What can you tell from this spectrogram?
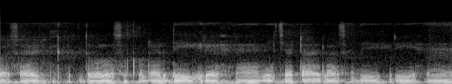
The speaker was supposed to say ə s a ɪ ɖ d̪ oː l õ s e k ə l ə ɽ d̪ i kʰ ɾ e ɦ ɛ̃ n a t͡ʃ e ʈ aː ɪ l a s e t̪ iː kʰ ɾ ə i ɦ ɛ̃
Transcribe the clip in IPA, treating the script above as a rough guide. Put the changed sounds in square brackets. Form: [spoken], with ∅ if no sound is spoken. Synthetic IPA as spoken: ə s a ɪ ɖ d̪ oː l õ s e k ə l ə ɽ d̪ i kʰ ɾ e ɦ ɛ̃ n [i] t͡ʃ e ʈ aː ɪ l a s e [d̪] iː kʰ ɾ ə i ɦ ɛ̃

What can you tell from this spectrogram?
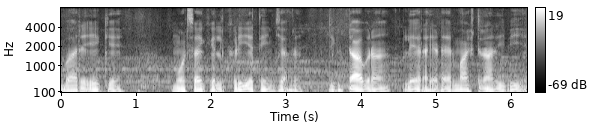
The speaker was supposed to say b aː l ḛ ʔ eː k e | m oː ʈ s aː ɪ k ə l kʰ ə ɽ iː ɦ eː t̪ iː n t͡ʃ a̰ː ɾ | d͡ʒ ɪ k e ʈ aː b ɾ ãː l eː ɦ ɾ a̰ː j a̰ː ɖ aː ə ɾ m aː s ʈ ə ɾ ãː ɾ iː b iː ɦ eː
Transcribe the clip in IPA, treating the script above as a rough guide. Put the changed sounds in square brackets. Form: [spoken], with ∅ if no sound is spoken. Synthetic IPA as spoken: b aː [ɾ] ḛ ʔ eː k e | m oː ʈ s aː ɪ k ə l kʰ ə ɽ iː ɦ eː t̪ iː n t͡ʃ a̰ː ɾ | d͡ʒ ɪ k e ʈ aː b ɾ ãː l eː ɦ ɾ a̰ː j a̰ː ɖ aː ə ɾ m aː s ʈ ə ɾ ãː ɾ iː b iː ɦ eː

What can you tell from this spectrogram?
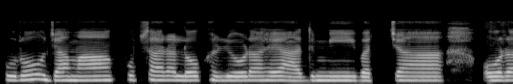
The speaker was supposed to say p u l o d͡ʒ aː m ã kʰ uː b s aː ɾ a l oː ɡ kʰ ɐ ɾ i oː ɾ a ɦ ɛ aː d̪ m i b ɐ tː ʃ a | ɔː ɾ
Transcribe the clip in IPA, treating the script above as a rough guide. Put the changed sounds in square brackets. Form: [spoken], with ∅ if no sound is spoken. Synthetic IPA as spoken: p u [ɾ] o d͡ʒ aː m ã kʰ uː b s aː ɾ a l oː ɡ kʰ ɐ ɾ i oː [ɽ] a ɦ ɛ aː d̪ m i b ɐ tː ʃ a | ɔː ɾ

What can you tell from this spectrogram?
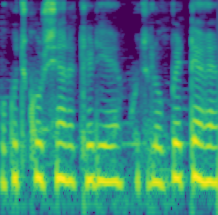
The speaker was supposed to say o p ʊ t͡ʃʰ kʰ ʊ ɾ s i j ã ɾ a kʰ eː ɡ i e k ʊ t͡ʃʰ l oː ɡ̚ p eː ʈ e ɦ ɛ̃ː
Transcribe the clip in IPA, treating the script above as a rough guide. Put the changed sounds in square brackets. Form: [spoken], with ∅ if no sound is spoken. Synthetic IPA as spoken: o [k] ʊ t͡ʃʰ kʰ ʊ ɾ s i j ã ɾ [ɐ] kʰ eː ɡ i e k ʊ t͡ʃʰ l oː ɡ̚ [b] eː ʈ e ɦ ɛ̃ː

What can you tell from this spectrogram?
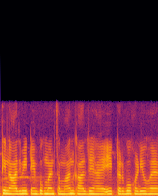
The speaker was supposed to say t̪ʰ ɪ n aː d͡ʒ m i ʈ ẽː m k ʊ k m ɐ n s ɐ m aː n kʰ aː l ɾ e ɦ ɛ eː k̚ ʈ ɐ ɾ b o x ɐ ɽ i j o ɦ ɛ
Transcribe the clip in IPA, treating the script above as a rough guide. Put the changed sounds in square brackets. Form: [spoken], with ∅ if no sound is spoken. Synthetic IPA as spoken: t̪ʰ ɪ n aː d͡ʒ m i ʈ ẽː m [p] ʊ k m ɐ n s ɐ m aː n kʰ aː l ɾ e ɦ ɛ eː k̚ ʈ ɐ ɾ b o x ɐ ɽ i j o ɦ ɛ

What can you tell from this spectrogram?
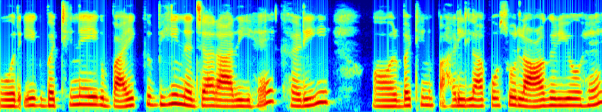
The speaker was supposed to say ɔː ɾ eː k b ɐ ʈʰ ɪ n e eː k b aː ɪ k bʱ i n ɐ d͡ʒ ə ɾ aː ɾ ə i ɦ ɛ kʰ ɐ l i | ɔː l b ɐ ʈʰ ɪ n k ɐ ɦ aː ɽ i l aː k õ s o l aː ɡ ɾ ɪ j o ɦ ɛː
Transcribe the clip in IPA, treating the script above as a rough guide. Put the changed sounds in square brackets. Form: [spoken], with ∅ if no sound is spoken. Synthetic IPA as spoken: ɔː ɾ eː k b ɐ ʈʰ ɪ n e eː k b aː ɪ k bʱ i n ɐ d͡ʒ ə ɾ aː ɾ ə i ɦ ɛ kʰ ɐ [ɽ] i | ɔː [ɾ] b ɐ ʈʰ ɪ n [p] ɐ ɦ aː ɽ i l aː k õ s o l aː ɡ ɾ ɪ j o ɦ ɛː

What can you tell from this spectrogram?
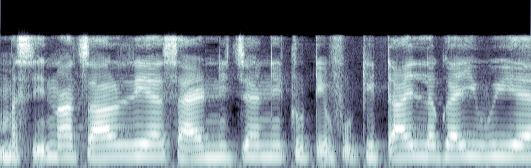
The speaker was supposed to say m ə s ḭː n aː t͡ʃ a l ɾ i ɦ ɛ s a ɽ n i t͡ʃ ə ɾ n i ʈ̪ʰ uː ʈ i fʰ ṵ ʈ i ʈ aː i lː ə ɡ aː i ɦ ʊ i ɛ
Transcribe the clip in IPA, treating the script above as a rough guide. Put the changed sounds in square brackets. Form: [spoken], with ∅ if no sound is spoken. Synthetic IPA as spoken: m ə s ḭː n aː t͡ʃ a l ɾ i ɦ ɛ s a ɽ n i t͡ʃ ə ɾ n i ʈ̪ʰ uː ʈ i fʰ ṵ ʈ i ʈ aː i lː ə ɡ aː i ɦ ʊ i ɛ

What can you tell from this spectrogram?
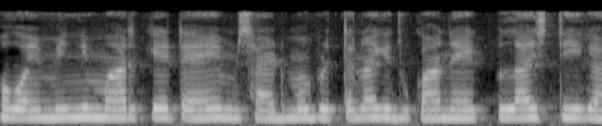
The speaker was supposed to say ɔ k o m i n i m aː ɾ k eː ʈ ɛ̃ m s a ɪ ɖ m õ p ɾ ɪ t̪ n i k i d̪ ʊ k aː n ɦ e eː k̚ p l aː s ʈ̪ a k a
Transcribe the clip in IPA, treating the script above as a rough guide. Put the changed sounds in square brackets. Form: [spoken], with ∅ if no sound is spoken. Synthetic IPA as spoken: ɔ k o m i n i m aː ɾ k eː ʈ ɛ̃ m s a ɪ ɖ m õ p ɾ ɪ t̪ n [a] k i d̪ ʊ k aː n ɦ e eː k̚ p l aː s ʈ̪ [i] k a

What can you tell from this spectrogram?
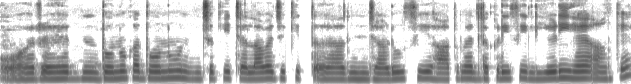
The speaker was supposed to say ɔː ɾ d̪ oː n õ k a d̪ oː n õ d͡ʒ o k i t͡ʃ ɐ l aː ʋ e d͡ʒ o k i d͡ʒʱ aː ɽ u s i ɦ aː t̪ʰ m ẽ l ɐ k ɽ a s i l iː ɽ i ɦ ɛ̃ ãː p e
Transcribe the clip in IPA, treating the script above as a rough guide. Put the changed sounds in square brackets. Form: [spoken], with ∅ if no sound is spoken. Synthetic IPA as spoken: ɔː ɾ d̪ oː n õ k a d̪ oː n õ d͡ʒ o k i t͡ʃ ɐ l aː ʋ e d͡ʒ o k i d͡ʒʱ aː ɽ u s i ɦ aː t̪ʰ m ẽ l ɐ k ɽ [i] s i l iː ɽ i ɦ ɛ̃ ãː [k] e

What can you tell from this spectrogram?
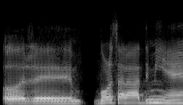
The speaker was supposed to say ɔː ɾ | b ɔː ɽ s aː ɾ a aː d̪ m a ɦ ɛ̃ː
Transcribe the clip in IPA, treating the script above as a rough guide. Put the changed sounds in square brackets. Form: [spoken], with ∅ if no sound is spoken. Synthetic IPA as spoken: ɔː ɾ | b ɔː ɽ s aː ɾ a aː d̪ m [i] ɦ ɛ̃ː

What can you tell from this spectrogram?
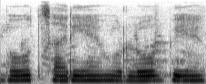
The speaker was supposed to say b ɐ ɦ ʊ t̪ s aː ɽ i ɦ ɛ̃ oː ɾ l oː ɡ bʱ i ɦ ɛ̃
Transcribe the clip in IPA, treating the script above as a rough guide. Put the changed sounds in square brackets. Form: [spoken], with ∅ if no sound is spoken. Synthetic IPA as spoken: b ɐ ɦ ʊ t̪ s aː [ɾ] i ɦ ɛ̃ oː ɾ l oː ɡ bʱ i ɦ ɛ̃

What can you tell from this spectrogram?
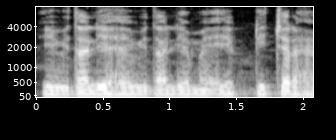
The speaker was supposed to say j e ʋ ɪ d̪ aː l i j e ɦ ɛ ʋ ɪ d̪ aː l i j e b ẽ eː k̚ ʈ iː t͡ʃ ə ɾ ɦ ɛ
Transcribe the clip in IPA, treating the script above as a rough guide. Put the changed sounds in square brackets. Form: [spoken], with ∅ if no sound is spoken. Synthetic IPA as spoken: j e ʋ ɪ d̪ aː l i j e ɦ ɛ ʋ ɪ d̪ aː l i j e [m] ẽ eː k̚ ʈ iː t͡ʃ ə ɾ ɦ ɛ

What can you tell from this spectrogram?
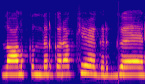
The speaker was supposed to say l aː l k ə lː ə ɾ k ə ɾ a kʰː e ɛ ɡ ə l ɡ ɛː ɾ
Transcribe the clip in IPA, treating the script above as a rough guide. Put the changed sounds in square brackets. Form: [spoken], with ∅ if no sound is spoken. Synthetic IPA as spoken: l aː l k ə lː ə ɾ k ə ɾ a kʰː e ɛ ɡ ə [ɾ] ɡ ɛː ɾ

